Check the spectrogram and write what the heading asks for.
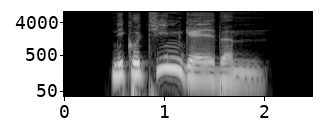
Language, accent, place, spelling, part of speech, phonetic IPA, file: German, Germany, Berlin, nikotingelbem, adjective, [nikoˈtiːnˌɡɛlbəm], De-nikotingelbem.ogg
- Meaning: strong dative masculine/neuter singular of nikotingelb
